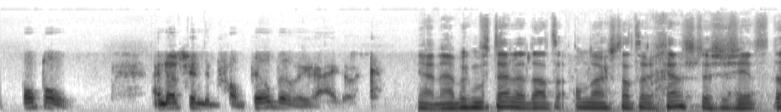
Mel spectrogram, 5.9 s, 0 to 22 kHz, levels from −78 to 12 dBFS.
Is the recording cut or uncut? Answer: cut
